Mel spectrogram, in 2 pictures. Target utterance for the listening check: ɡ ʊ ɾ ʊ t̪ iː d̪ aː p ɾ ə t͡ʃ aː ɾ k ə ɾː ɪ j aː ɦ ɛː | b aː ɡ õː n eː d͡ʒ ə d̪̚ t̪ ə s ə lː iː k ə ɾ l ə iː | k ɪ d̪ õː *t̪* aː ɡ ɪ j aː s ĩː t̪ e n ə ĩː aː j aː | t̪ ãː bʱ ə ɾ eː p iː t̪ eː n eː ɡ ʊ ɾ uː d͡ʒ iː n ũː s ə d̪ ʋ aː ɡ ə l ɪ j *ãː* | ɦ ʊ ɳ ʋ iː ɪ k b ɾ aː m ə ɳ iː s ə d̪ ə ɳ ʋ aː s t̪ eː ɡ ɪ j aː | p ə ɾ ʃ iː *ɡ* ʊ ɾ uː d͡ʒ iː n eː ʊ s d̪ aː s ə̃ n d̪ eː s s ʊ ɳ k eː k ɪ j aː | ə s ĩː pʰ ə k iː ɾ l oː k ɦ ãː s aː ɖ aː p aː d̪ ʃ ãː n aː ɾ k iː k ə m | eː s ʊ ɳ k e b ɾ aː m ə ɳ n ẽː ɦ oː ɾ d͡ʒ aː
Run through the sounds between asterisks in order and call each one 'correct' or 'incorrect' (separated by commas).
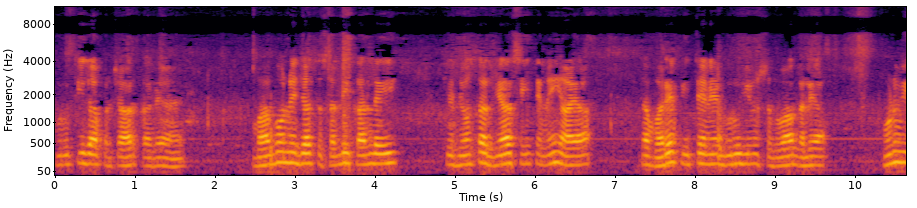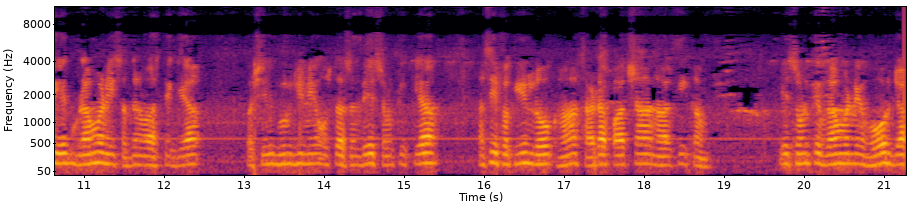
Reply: correct, incorrect, correct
